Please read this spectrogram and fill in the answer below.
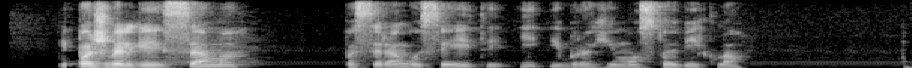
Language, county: Lithuanian, Vilnius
